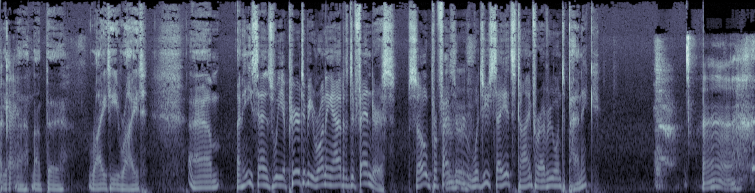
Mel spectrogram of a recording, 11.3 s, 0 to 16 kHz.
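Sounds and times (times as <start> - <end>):
speech: 0.0 - 9.1, 9.8 - 11.3
distant sneeze: 9.8 - 10.2.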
